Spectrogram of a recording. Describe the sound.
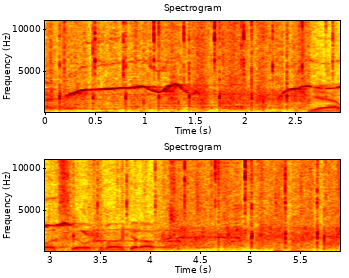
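A large audience applauds steadily and loudly throughout, a dense wash of clapping, while voices call out over it and a high whistle rises briefly through the noise.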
